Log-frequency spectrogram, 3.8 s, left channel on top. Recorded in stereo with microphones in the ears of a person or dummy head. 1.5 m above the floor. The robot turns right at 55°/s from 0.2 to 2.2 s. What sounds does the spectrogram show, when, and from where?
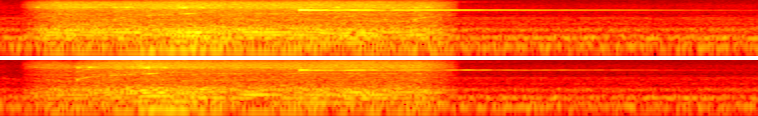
1.5 s a chime: 15° left (ahead or behind), 1.0 m; by 3.8 s 50° left (ahead or behind), 1.0 m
